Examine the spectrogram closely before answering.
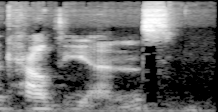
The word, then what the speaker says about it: Chaldeans: video so I apologize the correct way to say this group of people's names is the Chaldeans the Chaldeans were semi-nomadic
